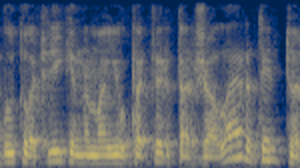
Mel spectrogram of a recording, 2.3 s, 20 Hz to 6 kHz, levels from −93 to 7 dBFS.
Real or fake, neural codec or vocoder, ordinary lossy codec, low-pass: fake; codec, 16 kHz, 2 kbps, FunCodec, trained on LibriTTS, 25 frames a second; Opus, 64 kbps; 5.4 kHz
